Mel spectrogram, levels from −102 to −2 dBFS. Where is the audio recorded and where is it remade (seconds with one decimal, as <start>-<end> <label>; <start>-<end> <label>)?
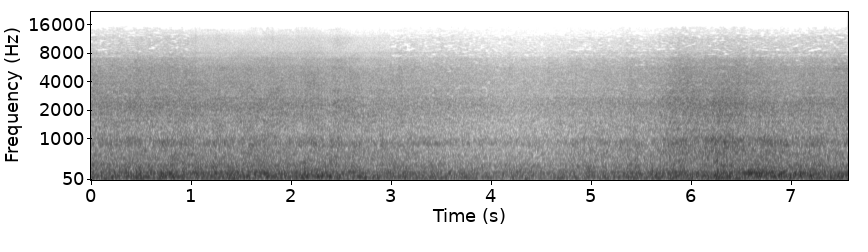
0.0-1.0 recorded; 1.0-3.0 remade; 3.0-7.6 recorded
